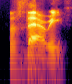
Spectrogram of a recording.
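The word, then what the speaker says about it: very: ভ্যারি, আপনি নিচের ঠোঁটটা উপরে দাঁত দিয়ে হালকা করে আলতো করে কামড়ে ধরে, মানে এমন কামড়াবেন না যে রক্ত বেরোয়, ব্যাপার এরকম না, জাস্ট কিডিং। দেখেন আপনার সামনে দুটো দাঁত দেখা যাবে, রাইট? ইটস ইটস এখান থেকে সাউন্ড আসবে ভ্যারি।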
